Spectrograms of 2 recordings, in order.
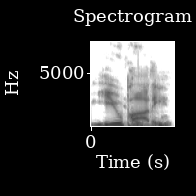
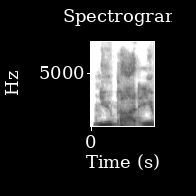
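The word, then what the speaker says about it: Iupati: name correct is the you don't pronounce the I you you potty you potty by thank thank you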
